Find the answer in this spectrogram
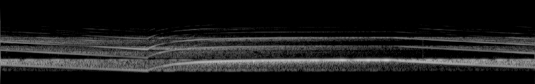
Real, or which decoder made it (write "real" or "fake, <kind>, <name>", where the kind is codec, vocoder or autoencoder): real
